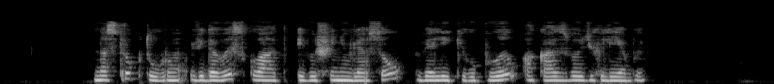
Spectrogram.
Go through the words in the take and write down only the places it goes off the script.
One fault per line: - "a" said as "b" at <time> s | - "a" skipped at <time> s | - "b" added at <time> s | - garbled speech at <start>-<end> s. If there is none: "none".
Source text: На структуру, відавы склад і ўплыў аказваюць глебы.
- "вышыню лясоў вялікі" added at 3.1 s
